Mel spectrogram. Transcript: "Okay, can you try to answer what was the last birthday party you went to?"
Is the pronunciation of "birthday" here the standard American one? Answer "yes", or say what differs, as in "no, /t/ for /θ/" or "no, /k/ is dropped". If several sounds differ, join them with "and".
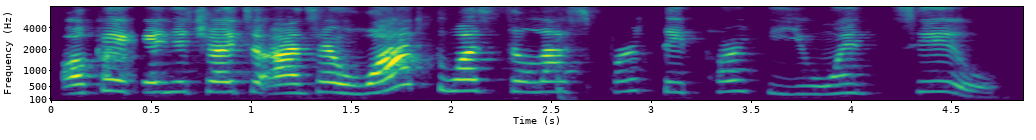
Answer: no, /t/ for /θ/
